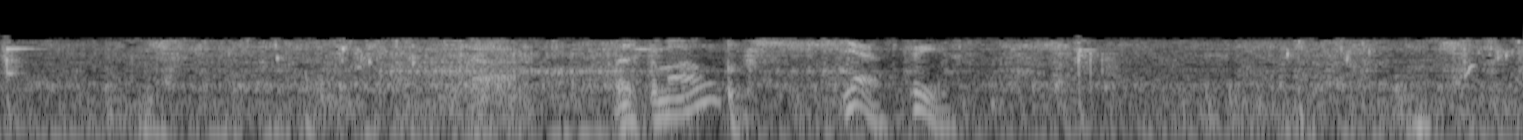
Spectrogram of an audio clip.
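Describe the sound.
Wine trickles into glasses amid soft clinks of tableware, a steady liquid hiss running beneath a short spoken question and reply.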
